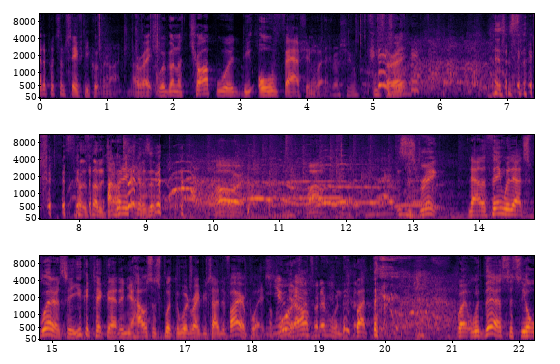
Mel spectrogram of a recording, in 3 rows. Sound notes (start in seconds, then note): 5.0 laughter; 8.4 cheers; 19.2 laughter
